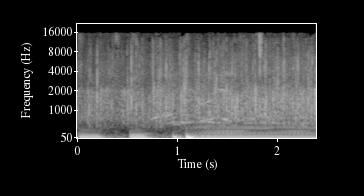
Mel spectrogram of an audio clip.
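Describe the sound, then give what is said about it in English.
Applause from a church audience: steady, dense clapping that continues throughout, with a voice speaking over it and a low steady hum underneath. “You hear people applauding here because brother has come to say yes to God today.”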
